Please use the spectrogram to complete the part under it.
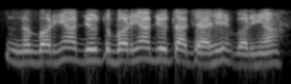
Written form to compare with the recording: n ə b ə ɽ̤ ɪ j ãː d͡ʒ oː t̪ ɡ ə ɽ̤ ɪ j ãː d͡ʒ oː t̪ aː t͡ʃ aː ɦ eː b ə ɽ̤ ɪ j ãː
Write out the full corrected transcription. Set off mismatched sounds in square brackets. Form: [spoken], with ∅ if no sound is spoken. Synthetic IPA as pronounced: n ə b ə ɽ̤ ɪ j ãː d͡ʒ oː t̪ [b] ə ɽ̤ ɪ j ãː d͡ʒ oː t̪ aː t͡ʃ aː ɦ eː b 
